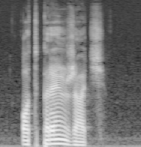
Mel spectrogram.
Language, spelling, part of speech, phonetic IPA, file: Polish, odprężać, verb, [ɔtˈprɛ̃w̃ʒat͡ɕ], Pl-odprężać.ogg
